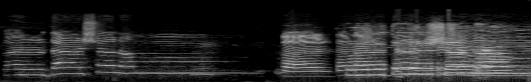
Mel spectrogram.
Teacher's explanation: मकार अधूरा है तो हमारा मुख बंद हो जाएगा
